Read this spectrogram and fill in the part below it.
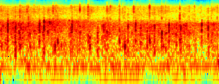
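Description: Steady applause from an audience at a men's community breakfast, a dense even patter of many hands clapping continuously throughout.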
